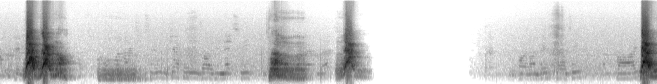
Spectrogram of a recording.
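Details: Excitable Border Terrier giving loud sharp barks in irregular bursts, singles and pairs separated by pauses of a few seconds, with soft low sounds between.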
